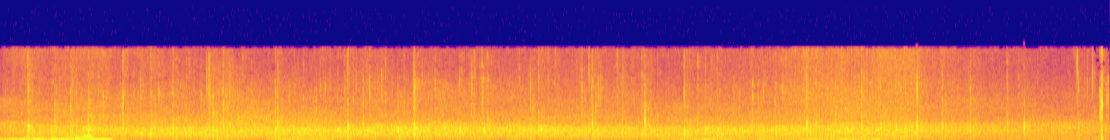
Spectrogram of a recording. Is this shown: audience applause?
yes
